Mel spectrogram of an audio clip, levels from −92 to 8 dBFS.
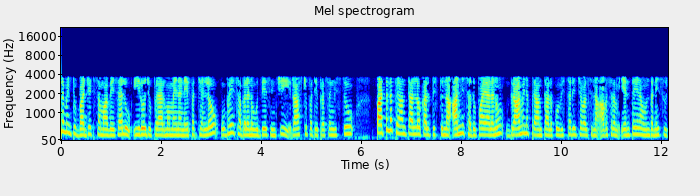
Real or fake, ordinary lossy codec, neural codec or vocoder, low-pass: real; none; none; 3.6 kHz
